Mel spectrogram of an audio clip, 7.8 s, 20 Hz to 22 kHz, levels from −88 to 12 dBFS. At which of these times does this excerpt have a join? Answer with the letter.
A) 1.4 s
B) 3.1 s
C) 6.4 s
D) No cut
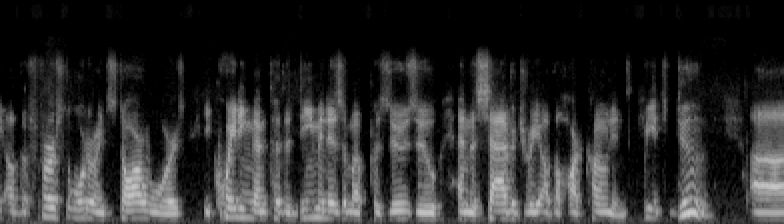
C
